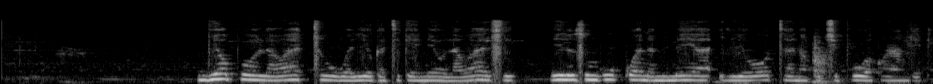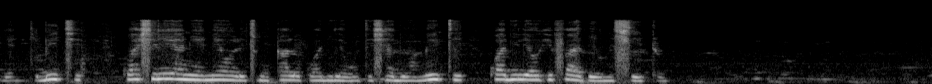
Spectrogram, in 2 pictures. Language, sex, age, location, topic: Swahili, female, 25-35, Dar es Salaam, agriculture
